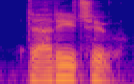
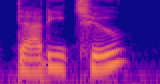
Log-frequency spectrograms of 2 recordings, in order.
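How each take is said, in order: First: Low, reluctant concession; reluctant man, falling tone; begrudging. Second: Put-on high, questioning child voice; high-pitched rising child's question; small boy. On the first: Acted. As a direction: grudgingly agree with the child. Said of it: "Kai would say begrudgingly". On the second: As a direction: ask like a hopeful little kid. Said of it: "Chrissy would say".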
